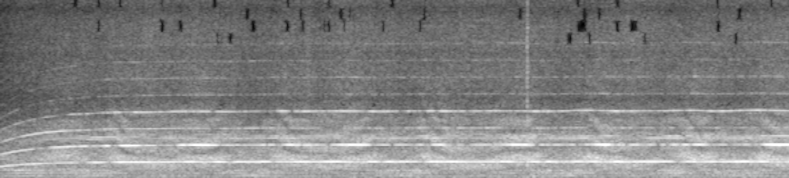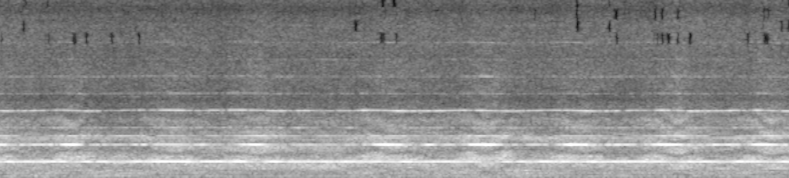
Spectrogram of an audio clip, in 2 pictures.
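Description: A leaf vacuum mulcher runs at full speed, a loud steady whining roar with a constant high-pitched tone that holds unchanged throughout, close and alone.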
